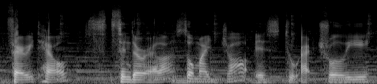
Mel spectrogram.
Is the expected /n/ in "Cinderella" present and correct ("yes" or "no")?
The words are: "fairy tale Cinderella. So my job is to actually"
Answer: yes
